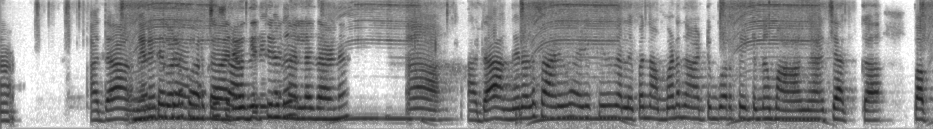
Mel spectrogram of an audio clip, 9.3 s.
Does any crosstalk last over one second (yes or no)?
yes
